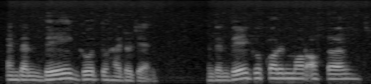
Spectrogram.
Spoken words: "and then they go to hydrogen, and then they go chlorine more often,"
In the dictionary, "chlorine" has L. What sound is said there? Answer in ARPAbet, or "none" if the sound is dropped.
none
